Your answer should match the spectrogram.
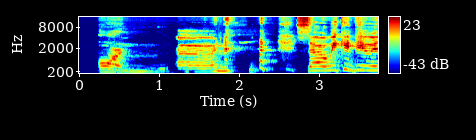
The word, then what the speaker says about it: Öhrn: Yeah, you can say Orn, but in Swedish you say Örn. Orn. Örn.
